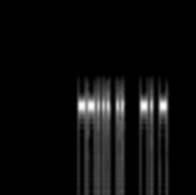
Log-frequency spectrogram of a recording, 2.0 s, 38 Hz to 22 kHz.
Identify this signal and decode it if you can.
Morse code, heard as a keyed tone, about 50 wpm, 700 Hz. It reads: 7I NT
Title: Winter Field Day Exchanges Encore 50wpm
